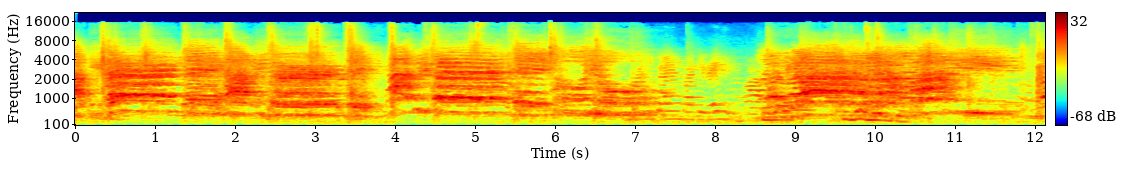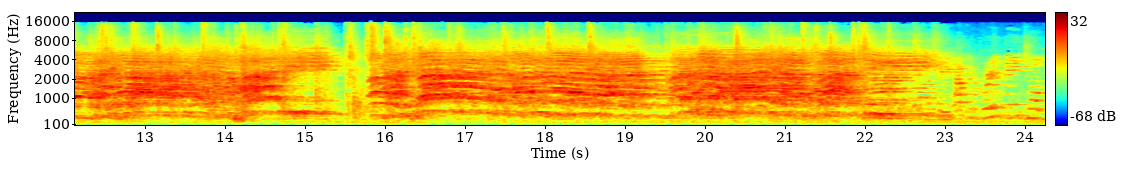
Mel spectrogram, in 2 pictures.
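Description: Young children clap their hands in rhythm.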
